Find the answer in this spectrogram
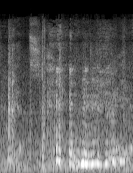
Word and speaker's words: grits: to pronounce the word grits. Grits. Okay, now that was very good. Most of you didn't quite get it because the proper Southern pronunciation of the word grits involves what? It's 2 syllables.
